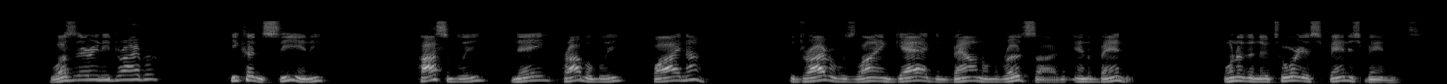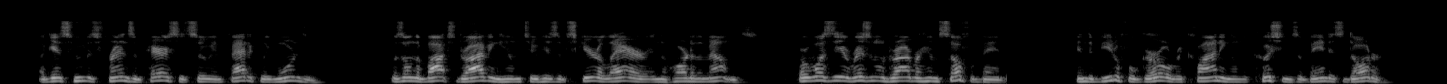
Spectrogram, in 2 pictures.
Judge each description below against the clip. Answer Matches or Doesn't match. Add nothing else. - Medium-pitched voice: Matches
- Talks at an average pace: Matches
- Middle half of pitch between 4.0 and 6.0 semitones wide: Matches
